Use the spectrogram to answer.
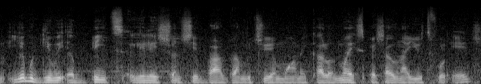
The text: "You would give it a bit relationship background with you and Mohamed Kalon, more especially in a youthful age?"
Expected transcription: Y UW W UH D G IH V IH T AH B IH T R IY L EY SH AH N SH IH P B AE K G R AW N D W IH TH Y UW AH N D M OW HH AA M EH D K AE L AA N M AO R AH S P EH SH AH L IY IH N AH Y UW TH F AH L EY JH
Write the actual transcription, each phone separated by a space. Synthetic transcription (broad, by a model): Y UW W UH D G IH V IH T AH B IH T R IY L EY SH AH N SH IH P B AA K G R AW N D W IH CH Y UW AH M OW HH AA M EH K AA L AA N M AO R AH S P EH SH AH L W IH N AH Y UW T F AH L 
